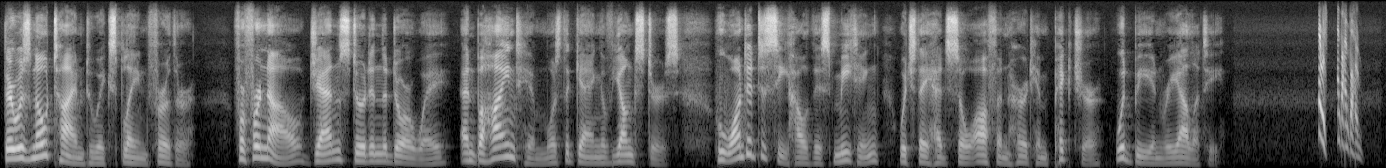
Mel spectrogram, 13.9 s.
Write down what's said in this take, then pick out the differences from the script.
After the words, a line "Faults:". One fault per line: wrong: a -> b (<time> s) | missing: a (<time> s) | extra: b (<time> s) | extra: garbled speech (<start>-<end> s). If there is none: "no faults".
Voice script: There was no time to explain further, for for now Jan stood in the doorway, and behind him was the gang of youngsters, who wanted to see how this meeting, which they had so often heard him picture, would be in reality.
There was no time to explain further, for for now Jan stood in the doorway, and behind him was the gang of youngsters, who wanted to see how this meeting, which they had so often heard him picture, would be in reality.
Faults:
no faults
